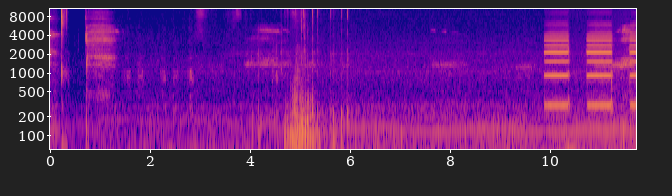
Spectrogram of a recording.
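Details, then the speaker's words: MacBook Pro booted from a retail Mac OS X Snow Leopard install DVD gives three loud, even startup beeps after quiet drive noises, rejecting the disc as the wrong OS X version for this machine. "we get three beeps now the reason for the being the three beeps is because the version of Snow Leopard that you've put into the drive or the version of OS X that you put into the drive is is wrong"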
